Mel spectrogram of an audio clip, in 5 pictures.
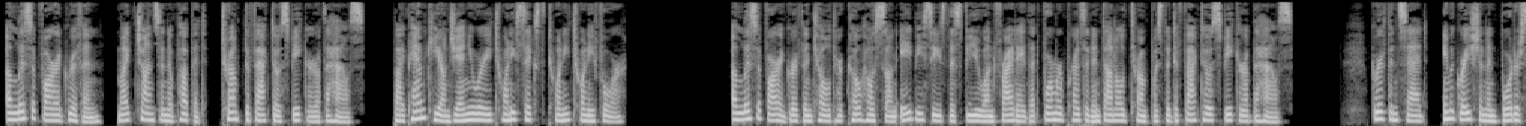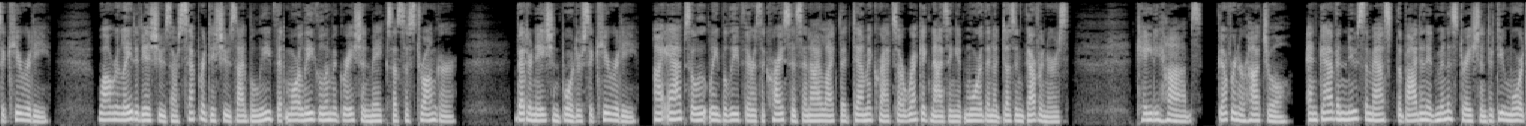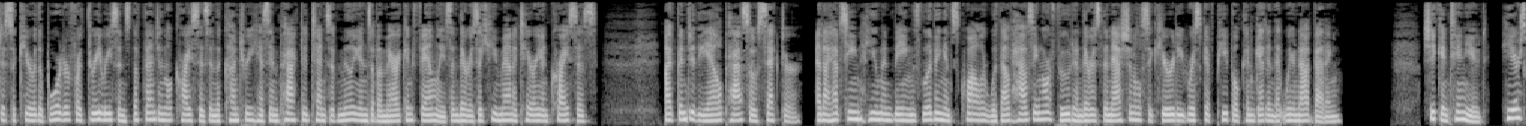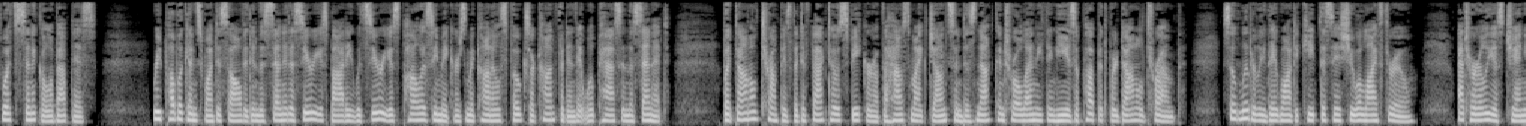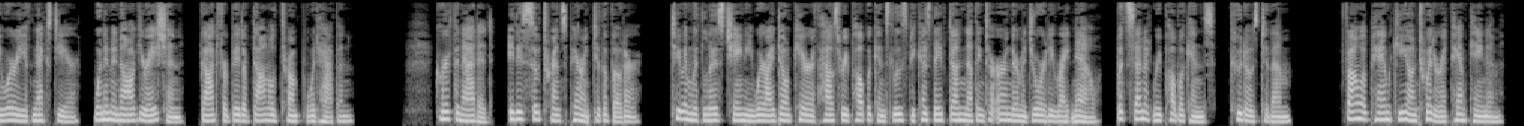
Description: Alyssa Farah Griffin told her co-hosts on ABC’s “This View” on Friday that former President Donald Trump was the “de facto Speaker of the House.”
